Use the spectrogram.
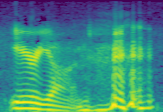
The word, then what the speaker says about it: Heraion: In Greek they would call it, Irion. Irion.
